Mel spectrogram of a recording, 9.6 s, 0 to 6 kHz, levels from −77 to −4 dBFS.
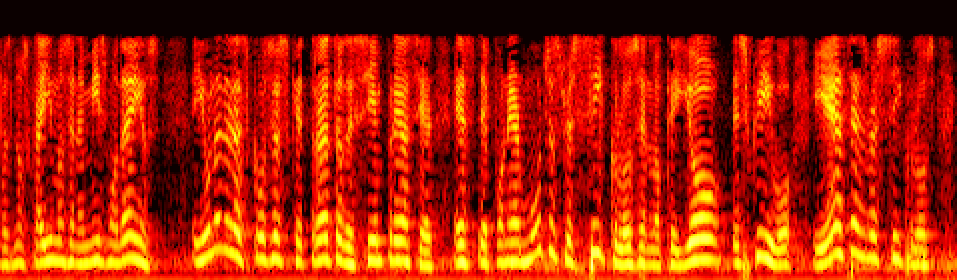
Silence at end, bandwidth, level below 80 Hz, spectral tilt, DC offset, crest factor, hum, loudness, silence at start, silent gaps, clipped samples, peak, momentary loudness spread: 0 s; 4.4 kHz; -50 dBFS; -10 dB/octave; 0.5%; 16 dB; none; -20 LUFS; 0 s; none; under 0.1%; -4 dBFS; 7 LU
